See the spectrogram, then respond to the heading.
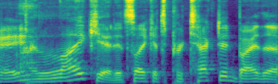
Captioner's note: voiceover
